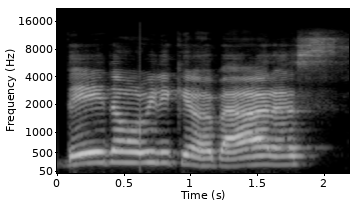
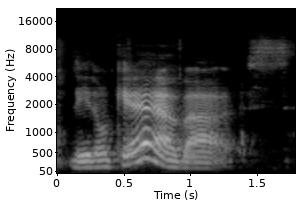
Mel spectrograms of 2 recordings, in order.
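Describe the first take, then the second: First: Louder, higher belted line; quoting the lyric loudly. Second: Said in the usual way. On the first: Retold or imitated. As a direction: belt the lyric out like a song hook. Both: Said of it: "[name] been telling us".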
